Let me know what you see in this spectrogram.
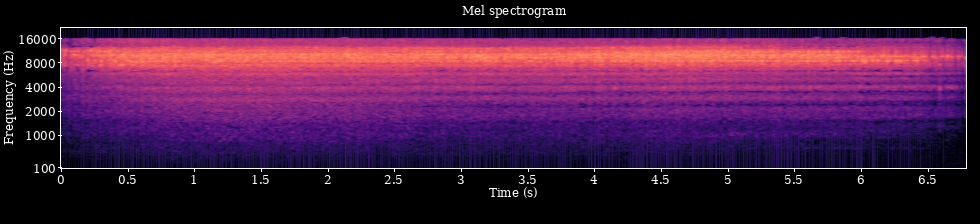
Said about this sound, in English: We use the rain stick at the beginning of each recording to let you know we're about to start our exploration. It's a signal telling you it's time to pay close attention to what's happening on the inside of you.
